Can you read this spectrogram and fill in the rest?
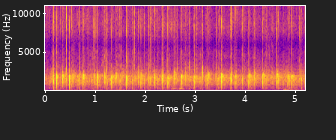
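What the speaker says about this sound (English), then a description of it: "I think we should applaud for him as well" An audience at a PhD defence ceremony applauds, a moderate crowd of distinct hand claps patters at a quick, uneven rhythm without letting up.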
